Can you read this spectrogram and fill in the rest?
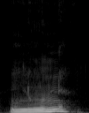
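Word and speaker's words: νῦν: Then we have nun. Nun, it sounds like how you say the Hebrew letter n, right?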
